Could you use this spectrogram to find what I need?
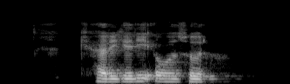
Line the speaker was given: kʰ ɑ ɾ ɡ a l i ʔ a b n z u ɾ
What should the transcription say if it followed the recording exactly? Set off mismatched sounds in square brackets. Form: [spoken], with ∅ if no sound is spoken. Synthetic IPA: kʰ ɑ ɾ ɡ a [ɾ] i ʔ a [w] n z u ɾ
